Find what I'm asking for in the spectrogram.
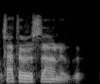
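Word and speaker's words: Tătărușanu: So maybe you could go ahead, give it a go, so we make sure we say it right. – Oh, it's still Tatarusanu. – Tatarusanu. Okay.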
